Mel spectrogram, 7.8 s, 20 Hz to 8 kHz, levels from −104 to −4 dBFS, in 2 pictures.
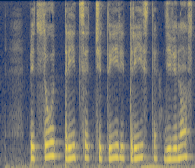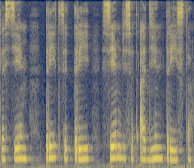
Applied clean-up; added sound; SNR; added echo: none; none; none; none.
